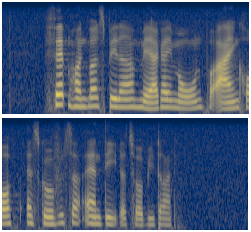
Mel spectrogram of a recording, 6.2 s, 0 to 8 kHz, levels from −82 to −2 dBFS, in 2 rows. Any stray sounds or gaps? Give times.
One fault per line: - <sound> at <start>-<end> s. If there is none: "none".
none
